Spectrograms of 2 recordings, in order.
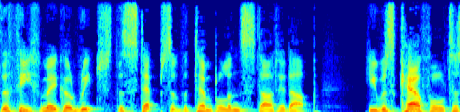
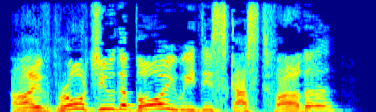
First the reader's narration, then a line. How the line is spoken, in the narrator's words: the thief-maker announced, loudly enough for several passers-by to hear him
